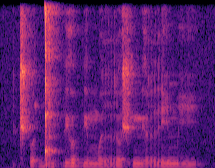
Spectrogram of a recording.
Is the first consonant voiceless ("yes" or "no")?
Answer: yes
